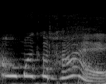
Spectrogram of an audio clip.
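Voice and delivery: very high-pitched acted hello; delighted greeting. People respond to a smile and hello, high and delighted. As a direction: imitate someone thrilled to be greeted, voice way up.

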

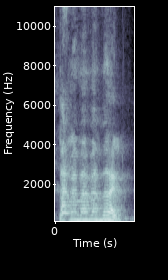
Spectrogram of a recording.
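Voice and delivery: rapid high mock gunfire; cartoon shooting noises; imitated gunfire. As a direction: fire off the bangs like a gun. Imitated gunfire ends the joke.

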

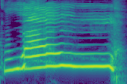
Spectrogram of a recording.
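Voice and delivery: very high, long stretched "well"; mock wavering. Hackers reconsidering Kate's request, high drawn-out wavering. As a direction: draw it out high as if being won over. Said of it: "And they're like".

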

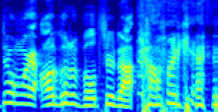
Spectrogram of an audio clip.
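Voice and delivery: normal talking voice

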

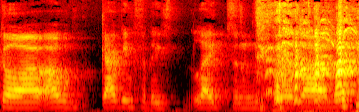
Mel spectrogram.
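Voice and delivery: put-on laughing, pining girly voice; mock mermaid. Mocking the Little Mermaid's longing, laughing. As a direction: giggle through a dreamy wish. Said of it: "It's like".

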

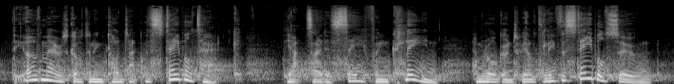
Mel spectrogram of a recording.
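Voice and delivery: put-on high, loud, giddy young mare. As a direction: chatter happily about the future. Duct Tape excited.

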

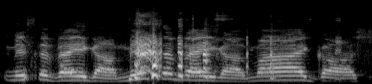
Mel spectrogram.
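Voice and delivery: slow, drawn out through laughter; cracking up at the message; real laughter breaking through the name; laughing. Real, not acted. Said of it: "He cracked me up".

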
